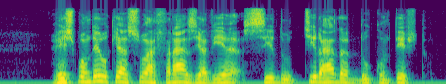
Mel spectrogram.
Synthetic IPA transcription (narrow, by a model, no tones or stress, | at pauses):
hespõnd̪ewkɪɐsuɐfɾazɪaviɐsid̪ʊt͡ʃiɾad̪ɐd̪ʊkõnt̪est̪ʊ̥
